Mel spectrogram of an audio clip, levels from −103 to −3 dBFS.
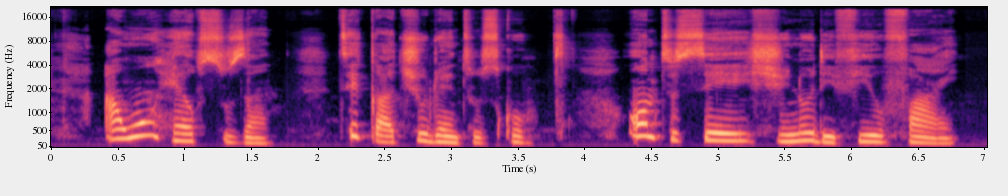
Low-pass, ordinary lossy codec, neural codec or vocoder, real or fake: none; none; none; real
